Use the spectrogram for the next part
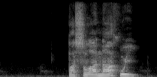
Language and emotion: Russian, angry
